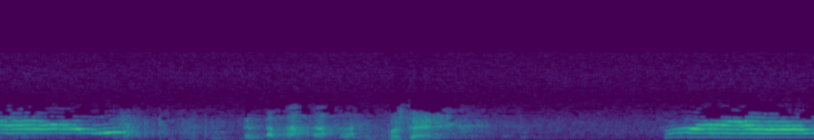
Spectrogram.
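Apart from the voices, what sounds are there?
cat meowing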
